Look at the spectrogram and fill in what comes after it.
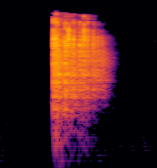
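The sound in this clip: A twenty-sided die rolled during a tabletop role-playing game gives one brief rattling clatter that lasts about half a second and then stops, with silence before and after.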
